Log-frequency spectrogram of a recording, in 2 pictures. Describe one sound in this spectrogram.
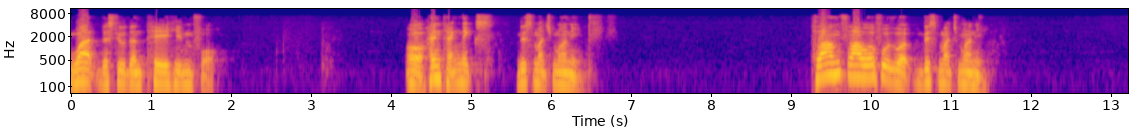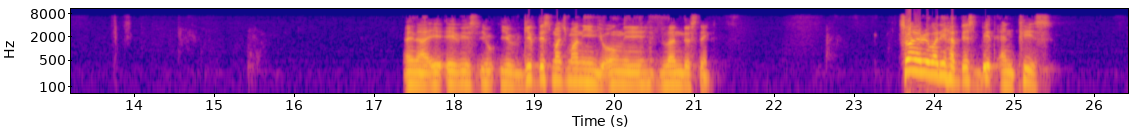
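A middle-aged man speaks calmly and close by, pausing between phrases.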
